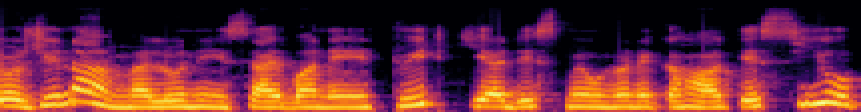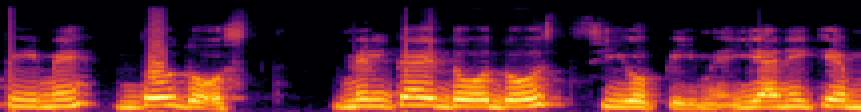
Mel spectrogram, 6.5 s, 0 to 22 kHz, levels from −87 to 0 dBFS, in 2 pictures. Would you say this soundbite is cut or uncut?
uncut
